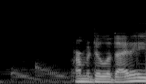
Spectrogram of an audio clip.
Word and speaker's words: Armadillidae: Armadillidae is the pronunciation.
